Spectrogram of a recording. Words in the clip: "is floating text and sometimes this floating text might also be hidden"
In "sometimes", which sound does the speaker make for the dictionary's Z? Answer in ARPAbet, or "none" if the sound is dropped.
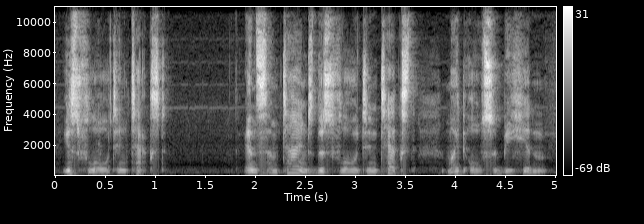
Z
